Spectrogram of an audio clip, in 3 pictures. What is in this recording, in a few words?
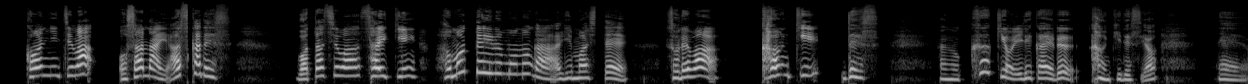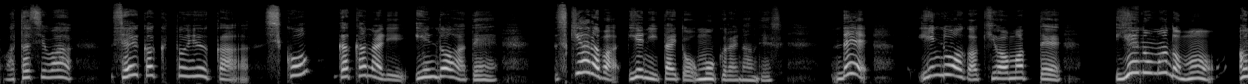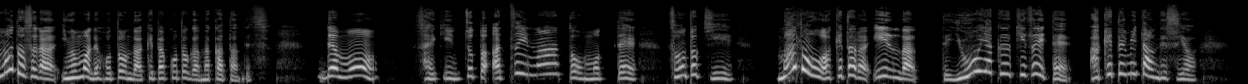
Free Conversation, フリートーク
